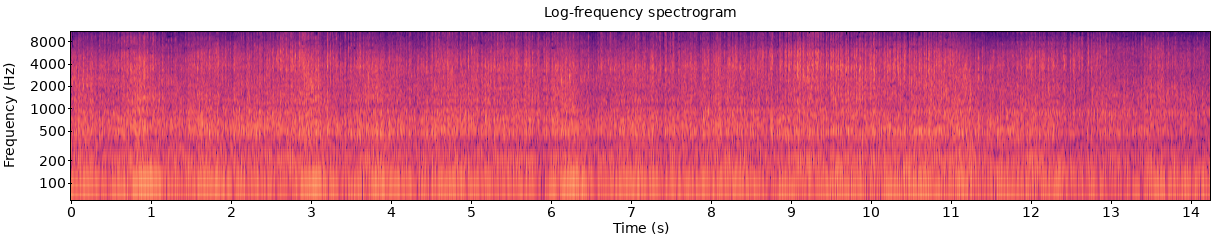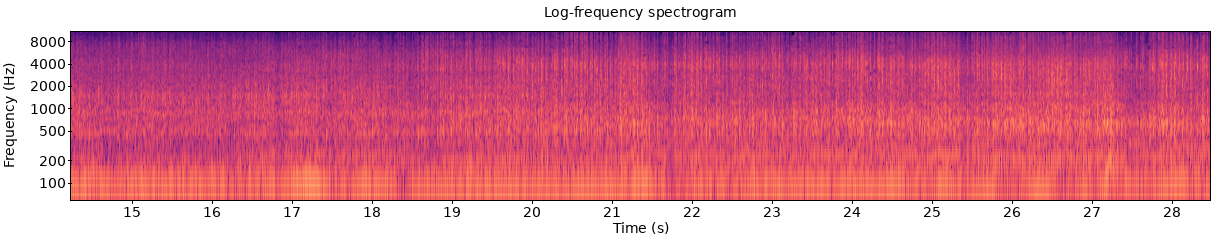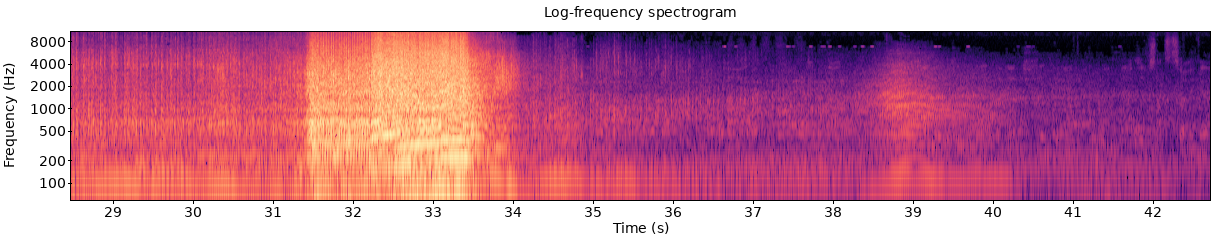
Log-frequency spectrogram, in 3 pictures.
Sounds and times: Dragster 0:00.0 - 0:42.7

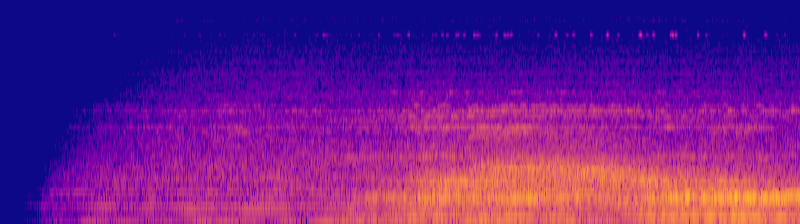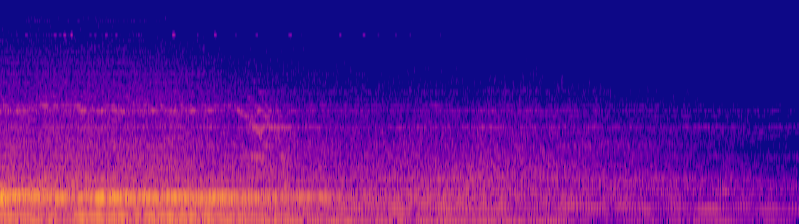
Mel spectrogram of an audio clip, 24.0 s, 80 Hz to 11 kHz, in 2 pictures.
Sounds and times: Loud Drone 0:03.7 - 0:18.8

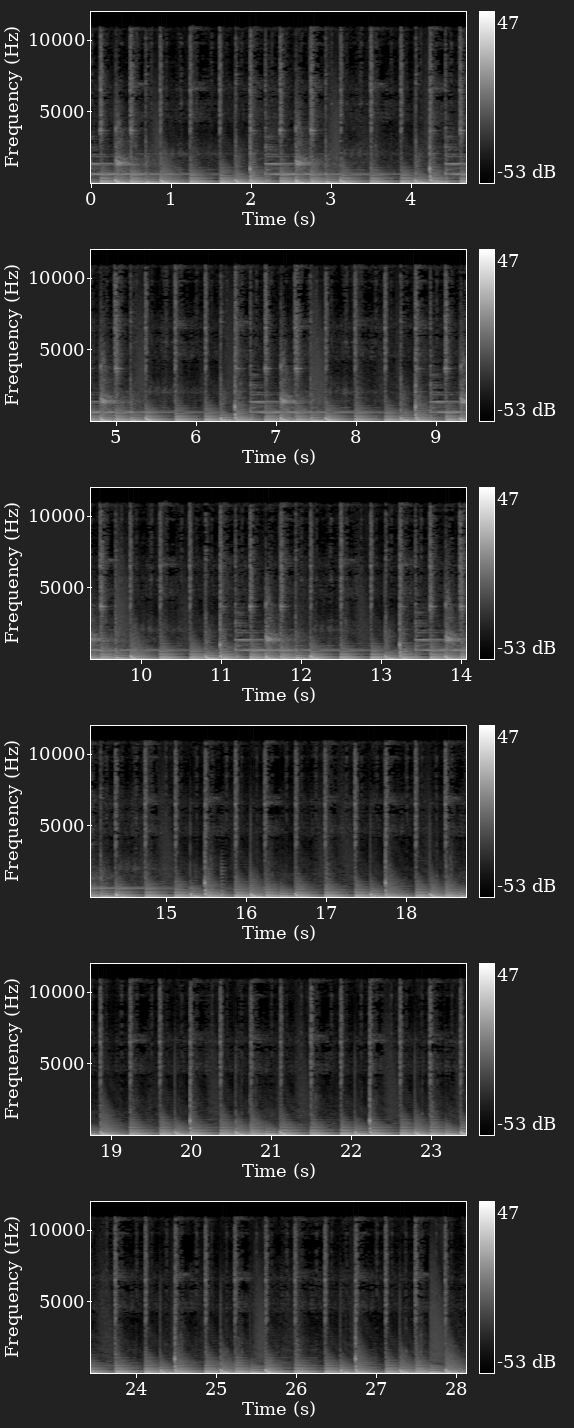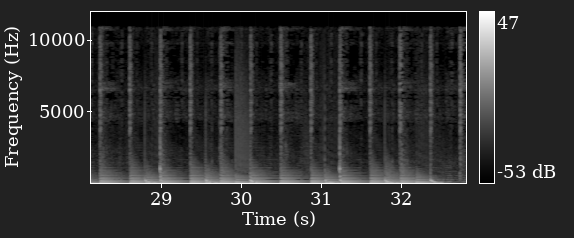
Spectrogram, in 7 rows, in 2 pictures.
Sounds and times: synthesizer 0:00.0 - 0:32.8

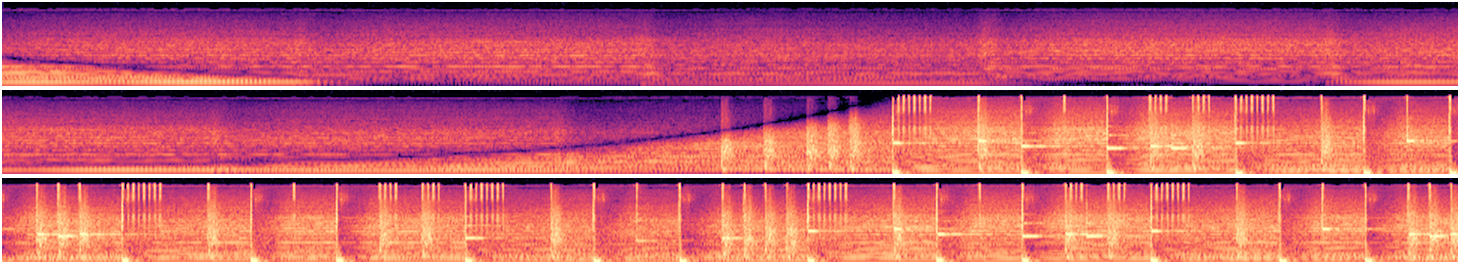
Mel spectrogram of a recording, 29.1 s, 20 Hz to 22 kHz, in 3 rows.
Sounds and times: strings 0:00.0 - 0:29.1
Hip Hop Beat 0:14.4 - 0:29.1

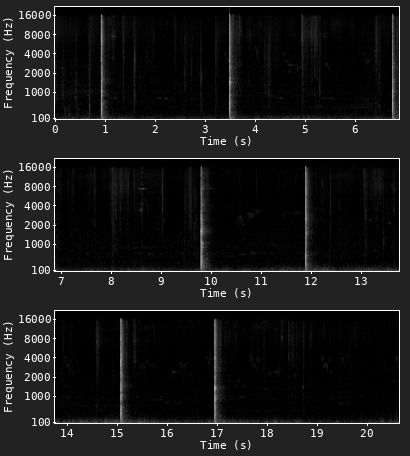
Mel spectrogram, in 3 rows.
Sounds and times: Wood chopping 0:00.8 - 0:01.4
Wood chopping 0:03.4 - 0:03.8
Wood chopping 0:06.7 - 0:07.1
Wood chopping 0:09.5 - 0:10.1
Wood chopping 0:11.8 - 0:12.2
Wood chopping 0:14.9 - 0:15.4
Wood chopping 0:16.9 - 0:17.3

